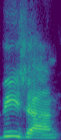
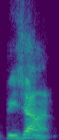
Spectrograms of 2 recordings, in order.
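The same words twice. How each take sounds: First: The name does not sound like Dijon. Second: The name sounds like Dijon. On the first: The speaker calls it wrong. "It's not Bijan" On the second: The speaker calls it right. "it's Bijan... like Dijon mustard"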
